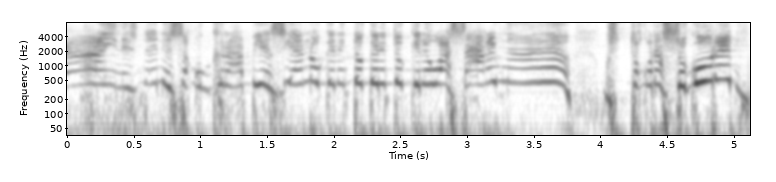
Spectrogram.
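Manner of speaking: imitating an angry person venting fast; mock furious rant. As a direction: rattle off the complaint, seething, quick and hushed. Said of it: "Galit na galit siya".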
